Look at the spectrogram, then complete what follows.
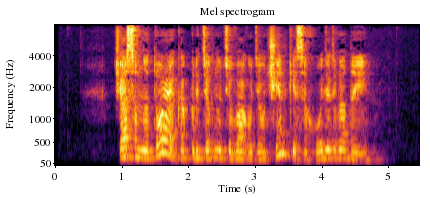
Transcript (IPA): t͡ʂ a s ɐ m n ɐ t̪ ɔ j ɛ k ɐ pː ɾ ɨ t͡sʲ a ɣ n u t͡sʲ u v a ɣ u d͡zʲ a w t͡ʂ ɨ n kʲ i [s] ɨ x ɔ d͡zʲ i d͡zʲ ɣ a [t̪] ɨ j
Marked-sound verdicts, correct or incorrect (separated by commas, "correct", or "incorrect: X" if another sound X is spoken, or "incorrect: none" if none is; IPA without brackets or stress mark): correct, incorrect: d̪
